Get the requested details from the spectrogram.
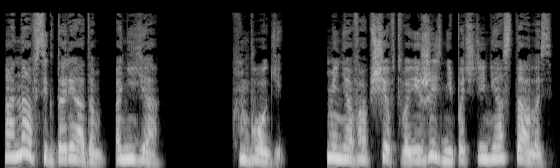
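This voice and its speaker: A woman's voice: fairly high pitch, moderate pace, darkish tone, no echo, natural voice. A woman voicing a fiery, jealous young woman who speaks sharply and indignantly. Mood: anguished.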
